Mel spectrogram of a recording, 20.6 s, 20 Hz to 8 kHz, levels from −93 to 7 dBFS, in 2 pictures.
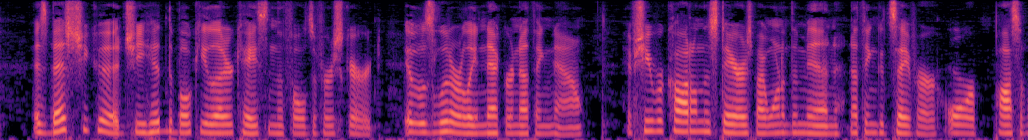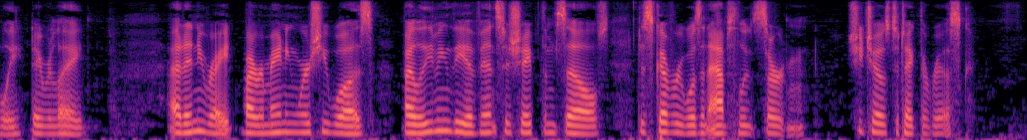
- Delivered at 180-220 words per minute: Yes, average, 195 wpm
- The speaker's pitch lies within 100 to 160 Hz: No, medium, 180 Hz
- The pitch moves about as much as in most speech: No, narrow, 2.3 semitones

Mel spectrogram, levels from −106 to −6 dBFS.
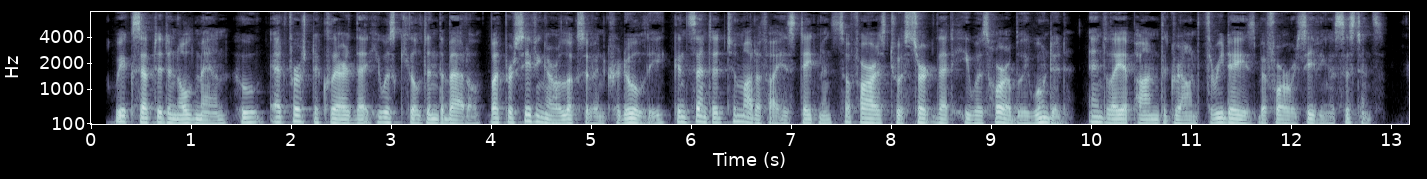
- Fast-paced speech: Yes, fast, 215 wpm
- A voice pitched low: Yes, low, 110 Hz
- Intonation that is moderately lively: Yes, average, 3.7 semitones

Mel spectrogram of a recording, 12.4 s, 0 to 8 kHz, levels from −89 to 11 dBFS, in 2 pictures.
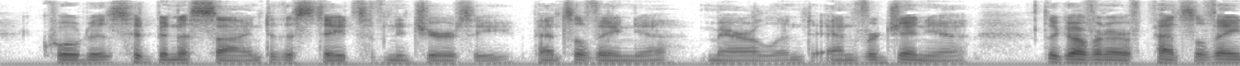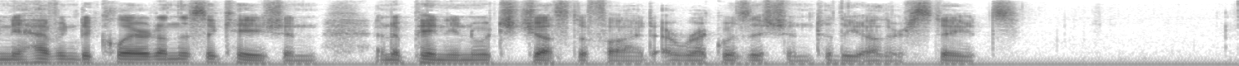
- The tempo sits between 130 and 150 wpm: No, average, 160 wpm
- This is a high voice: No, very low, 95 Hz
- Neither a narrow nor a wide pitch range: Yes, average, 3.2 semitones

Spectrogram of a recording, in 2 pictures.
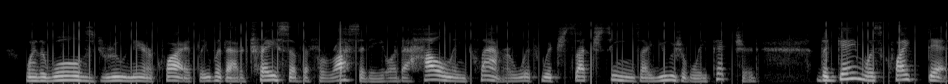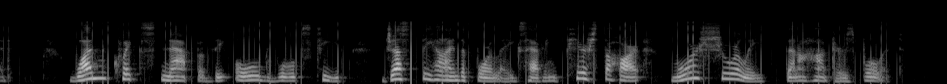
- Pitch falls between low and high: Yes, medium, 175 Hz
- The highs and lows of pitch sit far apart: No, average, 4.3 semitones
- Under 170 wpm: Yes, average, 160 wpm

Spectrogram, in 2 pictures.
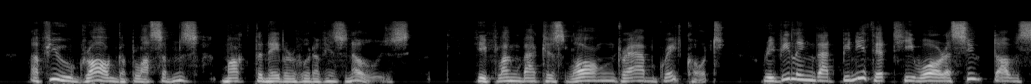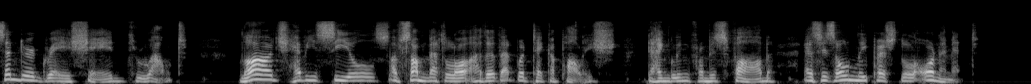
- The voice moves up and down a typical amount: Yes, average, 4.4 semitones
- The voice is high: No, medium, 155 Hz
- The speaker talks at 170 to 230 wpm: No, average, 150 wpm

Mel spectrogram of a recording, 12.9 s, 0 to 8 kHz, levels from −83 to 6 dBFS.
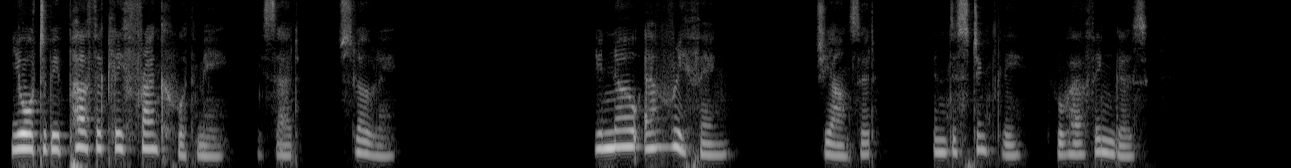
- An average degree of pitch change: No, wide, 7.6 semitones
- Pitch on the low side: No, medium, 185 Hz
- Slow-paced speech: Yes, slow, 95 wpm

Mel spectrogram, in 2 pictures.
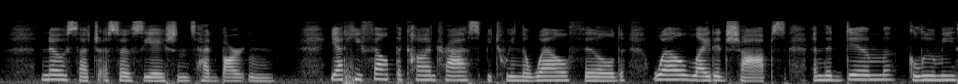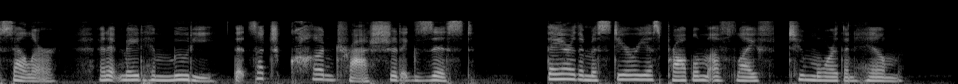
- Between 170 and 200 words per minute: No, slow, 135 wpm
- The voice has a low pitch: No, high, 190 Hz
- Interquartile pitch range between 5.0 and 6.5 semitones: No, average, 3.3 semitones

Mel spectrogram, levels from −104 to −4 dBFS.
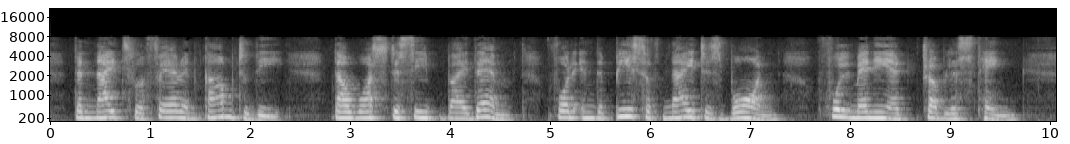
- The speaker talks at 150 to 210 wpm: Yes, average, 155 wpm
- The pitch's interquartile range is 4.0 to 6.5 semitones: No, average, 3.0 semitones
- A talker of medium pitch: No, high, 210 Hz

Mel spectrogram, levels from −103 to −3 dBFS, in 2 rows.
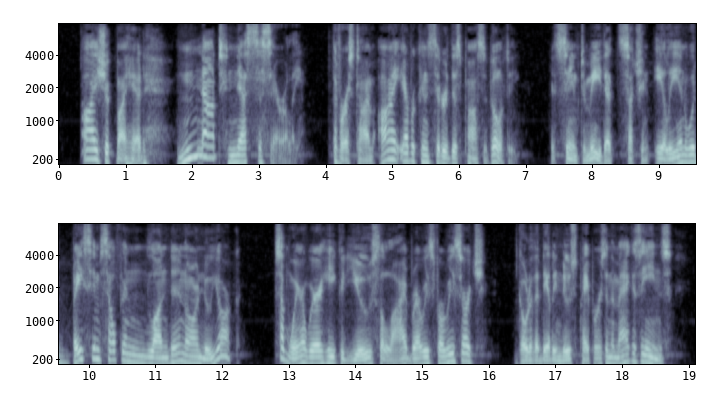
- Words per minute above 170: No, average, 145 wpm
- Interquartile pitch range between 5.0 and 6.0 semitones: Yes, average, 5.3 semitones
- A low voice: Yes, low, 130 Hz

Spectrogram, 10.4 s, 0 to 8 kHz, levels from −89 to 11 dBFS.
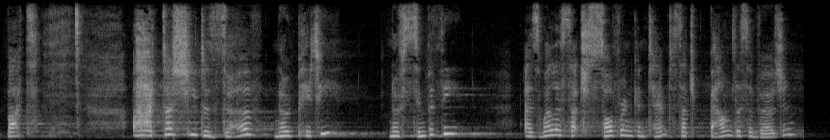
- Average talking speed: No, slow, 85 wpm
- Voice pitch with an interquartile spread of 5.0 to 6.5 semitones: Yes, wide, 5.4 semitones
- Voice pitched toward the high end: Yes, very high, 260 Hz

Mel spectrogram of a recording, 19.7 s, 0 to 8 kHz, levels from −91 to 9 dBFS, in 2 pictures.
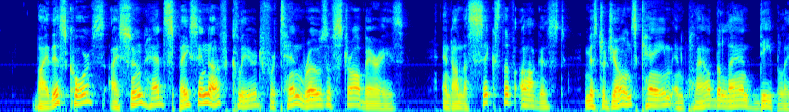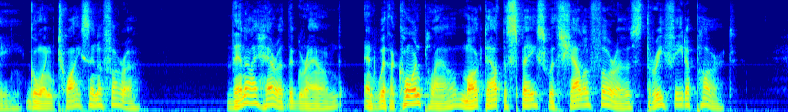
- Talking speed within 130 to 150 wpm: No, average, 160 wpm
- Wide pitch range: Yes, wide, 6.5 semitones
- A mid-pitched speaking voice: No, low, 110 Hz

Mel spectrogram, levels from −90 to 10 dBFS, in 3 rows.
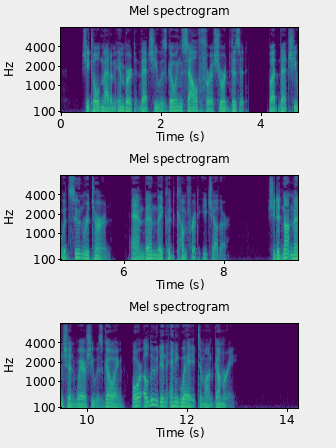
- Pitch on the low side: Yes, low, 105 Hz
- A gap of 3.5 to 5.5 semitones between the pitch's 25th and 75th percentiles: Yes, average, 4.2 semitones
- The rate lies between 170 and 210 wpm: Yes, average, 175 wpm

